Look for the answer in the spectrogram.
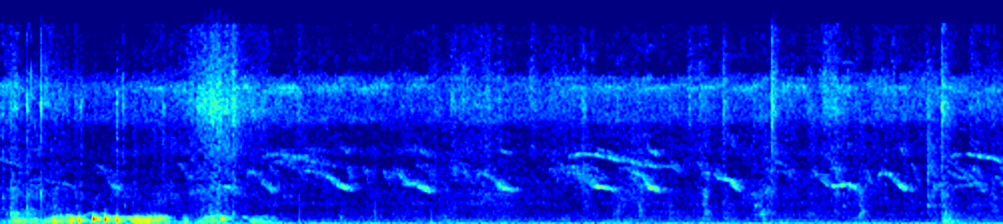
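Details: Male Kaldom pigeon performing, giving a short burst of low, throaty cooing in the first second. Many high, downslurred chirps from small birds follow through the rest.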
